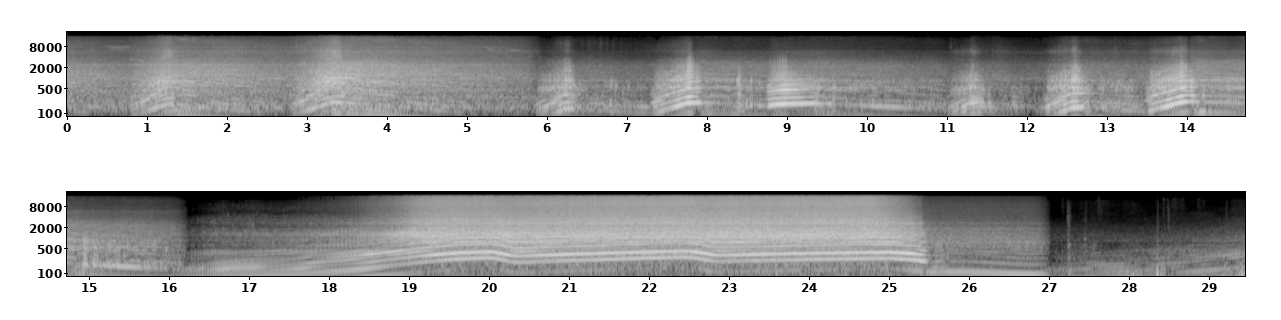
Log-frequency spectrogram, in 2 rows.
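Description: Ford Bronco's 2.7-litre twin-turbo EcoBoost V6 being revved in a series of quick blips, first through the stock exhaust and then through the MRT King of the Hill straight-through, muffler-delete axle-back with turn-down tip. The MRT revs are aggressive and loud, with some rasp high in the rev range. About two-thirds of the way in comes a long hard acceleration whose pitch climbs and drops back twice at upshifts, ending suddenly, and near the end the engine is heard low and quieter from inside the cabin as the truck pulls away.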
